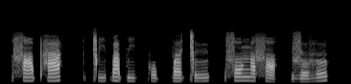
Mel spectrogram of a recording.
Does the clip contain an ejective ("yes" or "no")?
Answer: no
